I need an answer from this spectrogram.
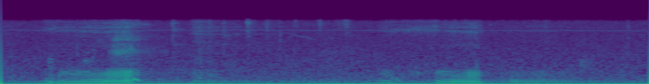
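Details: Sleeping female American Pit Bull Terrier puppy snoring indoors: a drawn-out, buzzy, harmonic rasp lasting about a second, then after a quiet pause a pair of shorter rasping snores close together, over a steady low hiss.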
